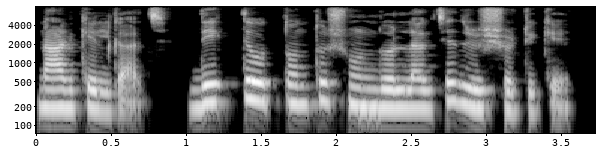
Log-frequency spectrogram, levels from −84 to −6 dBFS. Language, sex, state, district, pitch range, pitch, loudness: Bengali, female, West Bengal, North 24 Parganas, 185-230 Hz, 195 Hz, -18 LUFS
